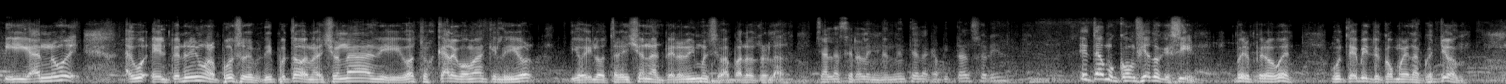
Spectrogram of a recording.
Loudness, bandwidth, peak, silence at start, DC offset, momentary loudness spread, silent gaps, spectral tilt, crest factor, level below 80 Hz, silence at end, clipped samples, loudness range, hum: -13 LUFS; 9.6 kHz; 0 dBFS; 0 s; under 0.1%; 11 LU; none; -6.5 dB/octave; 12 dB; -44 dBFS; 0 s; under 0.1%; 5 LU; none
